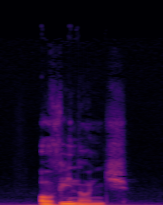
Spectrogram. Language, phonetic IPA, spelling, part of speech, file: Polish, [ɔˈvʲĩnɔ̃ɲt͡ɕ], owinąć, verb, Pl-owinąć.ogg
